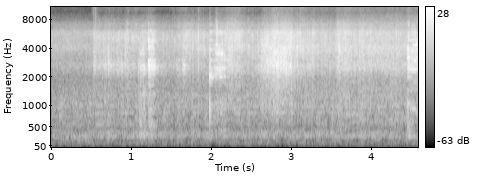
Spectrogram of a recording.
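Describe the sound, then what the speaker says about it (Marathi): Onions frying on a tava for masala, a moderate continuous sizzle broken by scraping, clinking stirs of a spatula against the pan. "तवा गॅसवर ठेवलेला आहे त्यामध्ये कांदे टाकून घेऊया"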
